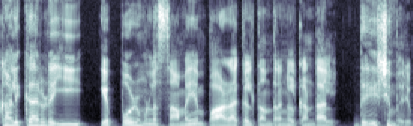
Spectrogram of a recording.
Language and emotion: Malayalam, disgusted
